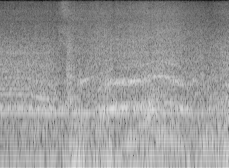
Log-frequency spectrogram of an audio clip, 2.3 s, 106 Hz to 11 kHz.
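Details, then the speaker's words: Honda EM1 naturally aspirated engine on the dyno, VTEC pull under full load, stuck at 158 on fuel of unknown grade: a hard rising rev with a clean, steady howl. Healthy engine at high rpm. "but let's do a couple poles and let you hear this vtec because it is sounding so good let's do it"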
